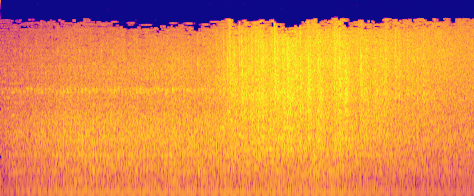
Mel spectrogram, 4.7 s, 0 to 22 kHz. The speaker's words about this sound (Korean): 나팔 소리가 들리자 무지무지하게 큰 트럭 10대가 썩은 토마토 120톤을 마을에 여기저기에 쏟아냈다.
